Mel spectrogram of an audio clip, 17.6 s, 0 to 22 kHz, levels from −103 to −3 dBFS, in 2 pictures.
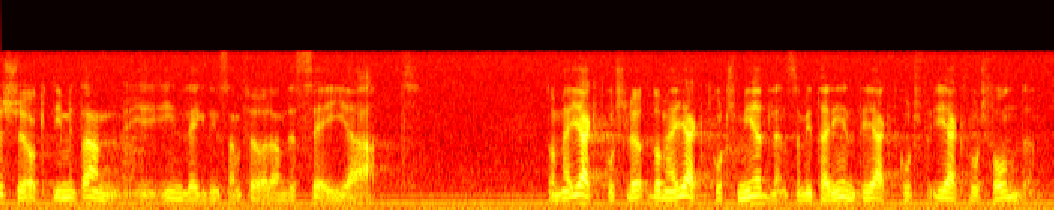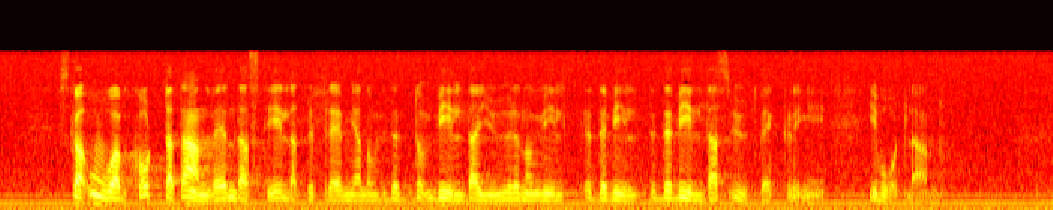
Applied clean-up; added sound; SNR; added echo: none; none; none; none.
